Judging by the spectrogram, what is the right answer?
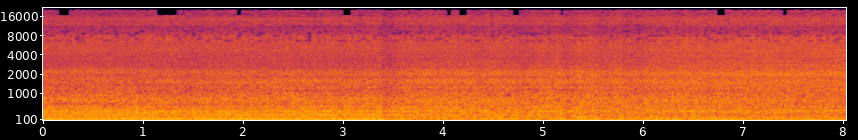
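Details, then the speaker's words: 1992 Toyota pickup with a rebuilt 3VZ-E V6 on break-in oil, on its first startup after the rebuild. A steady, even low throb with no knocks, ticks or misses; runs smooth and healthy. "here's the first startup on this rebuilt motor for this Toyota pickup"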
